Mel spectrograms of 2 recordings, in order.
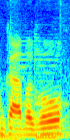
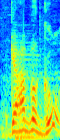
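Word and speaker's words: capicola: And before you guys like try to dunk on Italian Americans for pronouncing it incorrectly, I'm pretty sure that's how people in Naples would also pronounce it.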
